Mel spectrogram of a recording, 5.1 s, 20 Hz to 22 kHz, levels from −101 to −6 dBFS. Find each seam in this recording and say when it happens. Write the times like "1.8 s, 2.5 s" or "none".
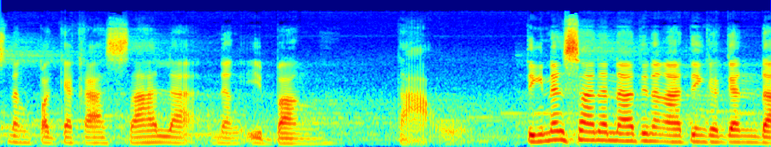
none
